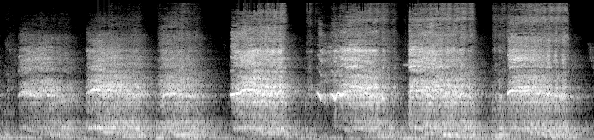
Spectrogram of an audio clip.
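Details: Friesian horses neighing in a run of about seven loud, drawn-out whinnies, each roughly a second long with strong ringing overtones, following one another with short gaps between.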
